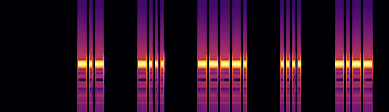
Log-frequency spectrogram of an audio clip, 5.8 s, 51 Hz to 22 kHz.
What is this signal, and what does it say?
Morse code, heard as a keyed tone, about 28 wpm, spaced as for 13 wpm, 700 Hz. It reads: KB9HY
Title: USA Call Signs - 4x Character Spacing - 28wpm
